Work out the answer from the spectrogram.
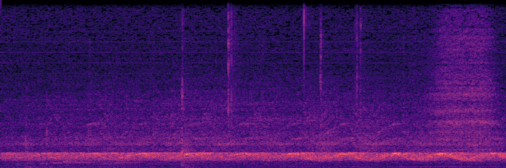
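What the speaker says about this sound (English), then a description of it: "You hear sirens coming from all these different directions" Several sirens wail at once from different directions, steady and rising and falling, heard at a distance over faint traffic.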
